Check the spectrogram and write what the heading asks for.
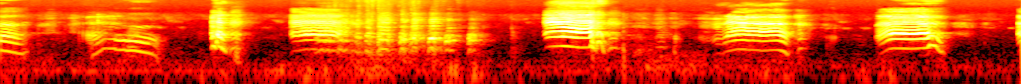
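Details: Fussy, unsettled infant crying in short wailing bursts with pauses between them, in a quiet room; ordinary infant crying.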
